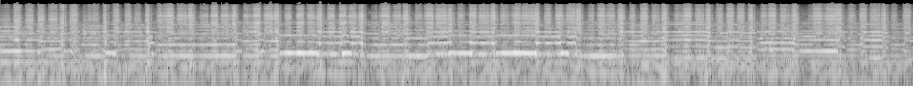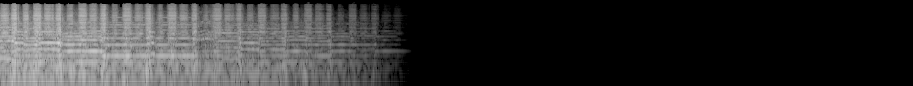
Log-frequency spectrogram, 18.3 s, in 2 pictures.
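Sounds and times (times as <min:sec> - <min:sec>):
Hungarian hurdy-gurdy: 0:00.0 - 0:13.0.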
